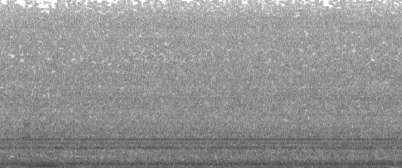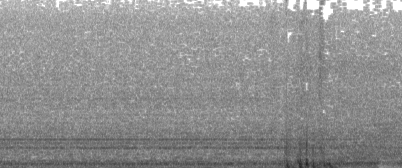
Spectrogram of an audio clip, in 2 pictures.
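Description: Electric blower fan keeping an airblown inflatable graveyard scene inflated, running with a steady whooshing hum. A brief loud knock comes about seven seconds in.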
